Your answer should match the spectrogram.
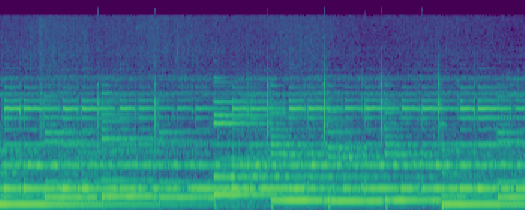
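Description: The instrumental intro of a singer-songwriter's new song plays at steady volume, with sustained chords changing every second or so, light rhythmic accents and a washed, echoing effect. No singing or talking yet.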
